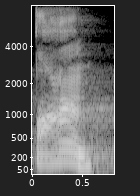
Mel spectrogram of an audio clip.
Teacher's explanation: تو کو موٹا پڑھیں گے کیونکہ حروف مستعلیہ میں سے ہے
